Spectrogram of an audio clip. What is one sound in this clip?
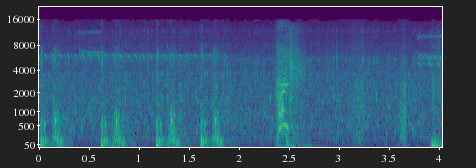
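Hooves clop rapidly as a horse gallops.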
